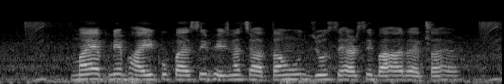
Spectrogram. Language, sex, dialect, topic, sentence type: Hindi, female, Kanauji Braj Bhasha, banking, statement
